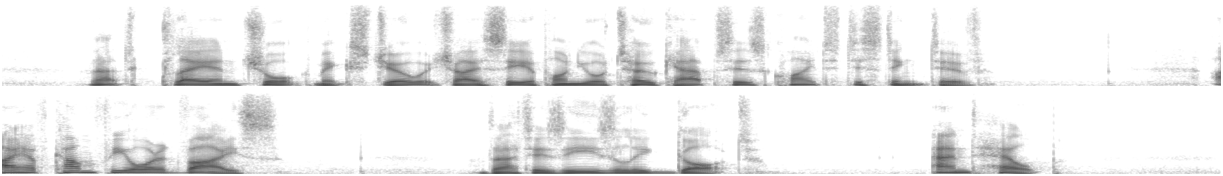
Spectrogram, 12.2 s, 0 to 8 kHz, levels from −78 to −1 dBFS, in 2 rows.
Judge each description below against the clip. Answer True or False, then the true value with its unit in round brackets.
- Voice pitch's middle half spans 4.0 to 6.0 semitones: False (3.3 semitones)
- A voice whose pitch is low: True (120 Hz)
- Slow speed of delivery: True (130 wpm)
